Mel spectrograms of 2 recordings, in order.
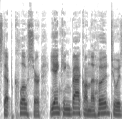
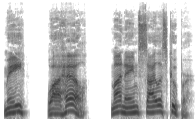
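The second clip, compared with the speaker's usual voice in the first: boastful frontiersman; 8 semitones higher, 6 dB louder, slower than usual. Acted. Leader boasts name.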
